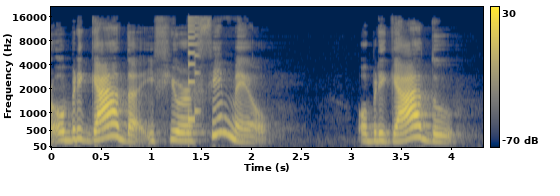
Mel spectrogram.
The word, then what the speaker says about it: obrigado: is pronouncing this sound think of the quick tapping motion your tongue makes as it strikes the top gum ridge in words like ladder or butter altogether it's obrigado obrigada okay one last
